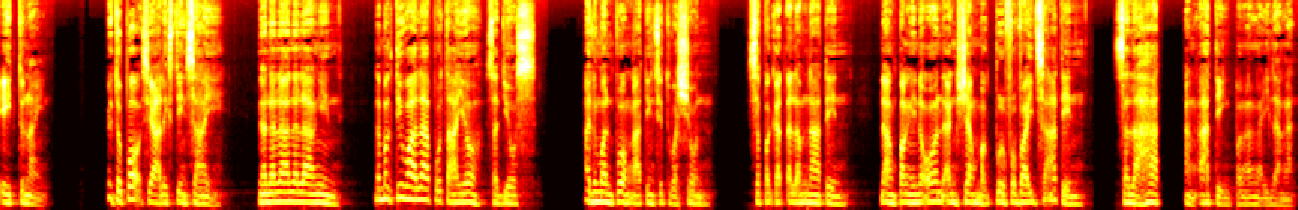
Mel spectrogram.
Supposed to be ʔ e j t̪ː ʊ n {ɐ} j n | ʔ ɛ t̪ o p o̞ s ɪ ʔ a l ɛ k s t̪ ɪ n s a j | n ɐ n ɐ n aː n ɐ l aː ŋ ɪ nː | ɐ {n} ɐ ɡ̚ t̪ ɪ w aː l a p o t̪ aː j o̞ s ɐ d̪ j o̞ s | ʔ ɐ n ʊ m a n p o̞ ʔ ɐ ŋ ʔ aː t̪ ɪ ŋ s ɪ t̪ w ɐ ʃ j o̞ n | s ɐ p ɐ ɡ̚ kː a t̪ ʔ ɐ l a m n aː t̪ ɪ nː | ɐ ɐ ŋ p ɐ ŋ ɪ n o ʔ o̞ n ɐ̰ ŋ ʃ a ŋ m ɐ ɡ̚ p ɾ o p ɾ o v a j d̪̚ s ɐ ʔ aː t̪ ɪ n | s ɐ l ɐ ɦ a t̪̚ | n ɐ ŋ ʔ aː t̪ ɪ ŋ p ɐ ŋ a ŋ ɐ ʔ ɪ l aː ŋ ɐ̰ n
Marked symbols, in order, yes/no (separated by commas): no, no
